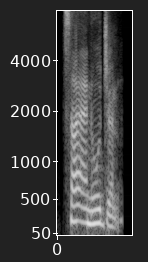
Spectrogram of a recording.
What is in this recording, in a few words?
"cyanogen", Indian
